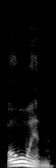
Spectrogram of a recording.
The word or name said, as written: owen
